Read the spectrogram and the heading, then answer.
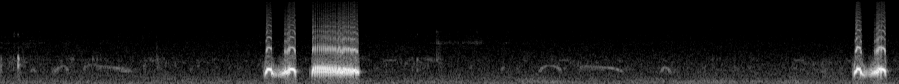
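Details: Captive decoy spotted dove delivering a full coo phrase, two short notes then a long throaty coo, followed by quiet with soft distant cooing, and the start of another phrase at the end.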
